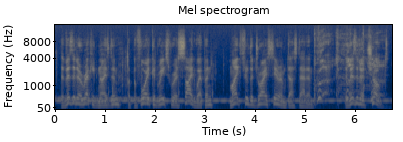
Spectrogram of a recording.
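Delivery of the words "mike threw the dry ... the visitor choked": ordinary delivery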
